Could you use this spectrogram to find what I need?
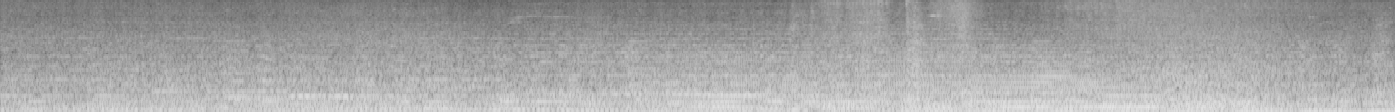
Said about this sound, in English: The bus reverses out of its parking place.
